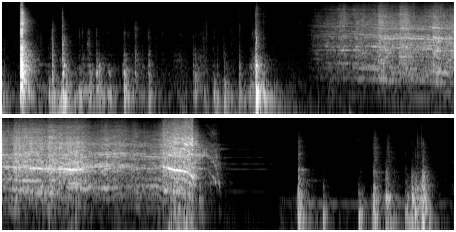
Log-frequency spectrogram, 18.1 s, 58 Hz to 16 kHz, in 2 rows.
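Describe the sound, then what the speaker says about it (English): A handsaw cutting through a plywood sheet in a cluttered workshop, a steady rasping run of strokes lasting about six seconds after a few light knocks, ending with the offcut dropping, then more scattered handling clatter. "I just need to trim it about 6 inches off the end."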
